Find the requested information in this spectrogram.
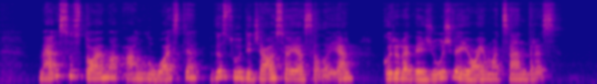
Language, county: Lithuanian, Vilnius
